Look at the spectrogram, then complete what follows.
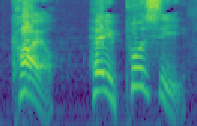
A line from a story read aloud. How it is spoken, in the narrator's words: yelled at him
